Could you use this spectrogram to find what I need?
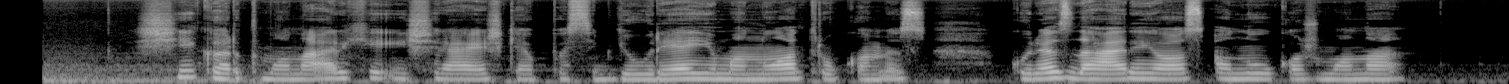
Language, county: Lithuanian, Kaunas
